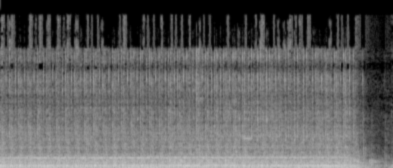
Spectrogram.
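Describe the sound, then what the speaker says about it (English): A chain-stitching sewing machine runs a big seam through fabric, a loud steady mechanical whirring hum with rapid even stitching pulses that stops abruptly near the end. "Now I'm making a really big seam on these"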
